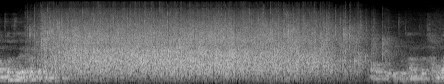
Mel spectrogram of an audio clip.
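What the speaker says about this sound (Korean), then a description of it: "옆에서 격려의 박수 한번 쳐주세요" A church congregation at a Lent Sunday Mass bursts into loud, sustained applause that fills the room for several seconds, then fades as a voice resumes speaking over the last claps.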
